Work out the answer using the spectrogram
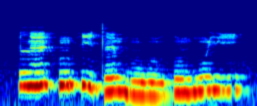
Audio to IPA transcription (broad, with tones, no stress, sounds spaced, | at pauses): l ɛ̃˦ h ũ˦ h i˦˨ t ɛ̃˧ b ũ˨ w ũ˨ k ũ˧ b ũ˦ j i˦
